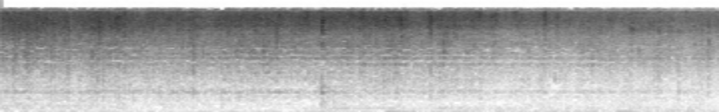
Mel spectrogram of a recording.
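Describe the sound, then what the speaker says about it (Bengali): Fenugreek leaves frying in oil for methi chicken make a close, even hiss of sizzling with faint stirring, and no voices are heard. "সেটা দিয়ে দিই, ভালো করে একটু ভেজে নেবো তেলের ওপর।"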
